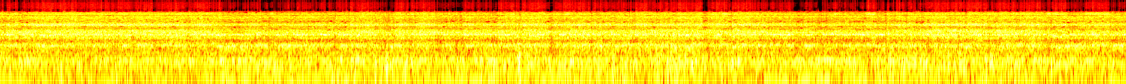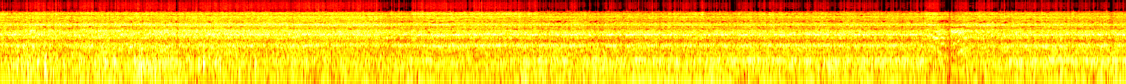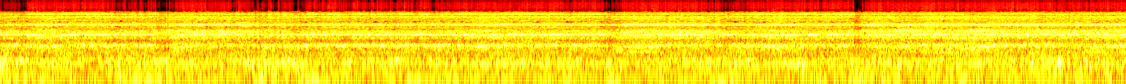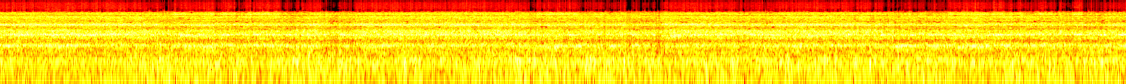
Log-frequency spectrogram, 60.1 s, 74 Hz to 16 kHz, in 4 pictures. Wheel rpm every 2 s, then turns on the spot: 230, 230, 230, 230, 230, 230, 230, 230, 220, 220, 230, 230, 230, 210, 220, 230, 230, 230, 230, 230, 220, 220, 220, 230, 230, 230, 230, 230, 220, 230.
none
